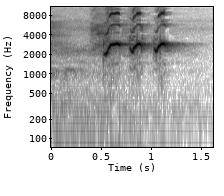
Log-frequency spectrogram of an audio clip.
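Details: Sooty-headed bulbul song used as a lure for other bulbuls: a crisp phrase of three clear, liquid, slightly rising whistles in quick succession, followed by silence.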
